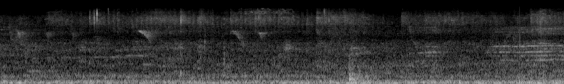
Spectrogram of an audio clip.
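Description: Small birds chirping in short falling calls over a steady low rumble, with a faint held tone of several pitches coming in near the end.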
